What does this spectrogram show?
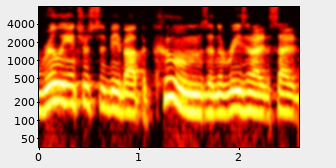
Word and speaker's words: Coombs: What about the Coombs? Am I pronouncing that correctly, Ryan? Yes, you are pronouncing it correctly, and they're another example where I found different variations of that last name.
